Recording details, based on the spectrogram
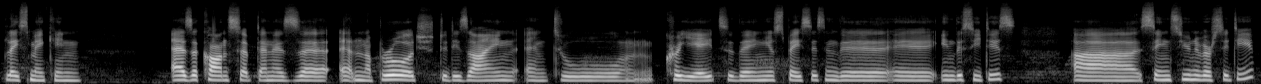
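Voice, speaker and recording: A woman's voice: mid-range voice, flat delivery, takes it slowly, clean tone, dry recording. A woman from Russia, whose first language is Russian, answering interview questions as a guest, speaking hesitantly with many fillers and restarts. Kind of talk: casual interview conversation. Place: outdoors on a bench at a city event.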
